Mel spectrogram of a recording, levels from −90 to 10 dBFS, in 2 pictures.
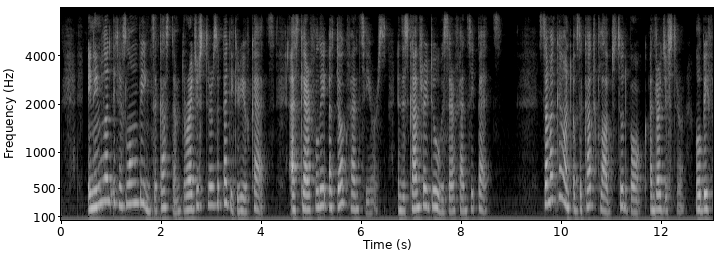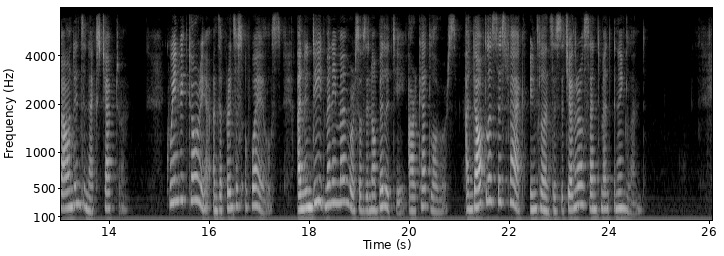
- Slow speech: No, average, 165 wpm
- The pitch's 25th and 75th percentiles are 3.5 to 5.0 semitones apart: Yes, average, 4.7 semitones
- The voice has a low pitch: No, high, 215 Hz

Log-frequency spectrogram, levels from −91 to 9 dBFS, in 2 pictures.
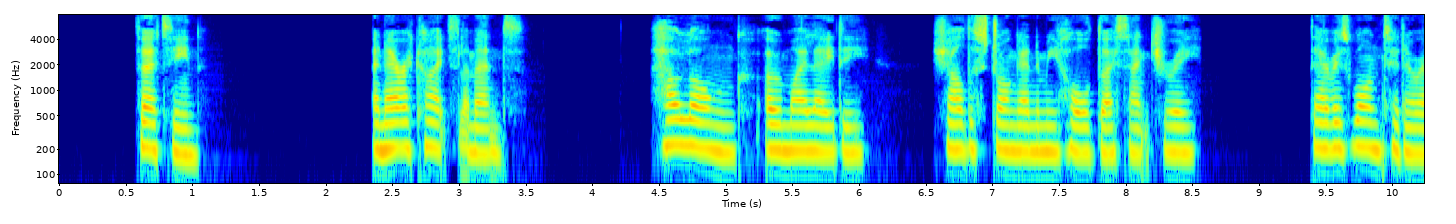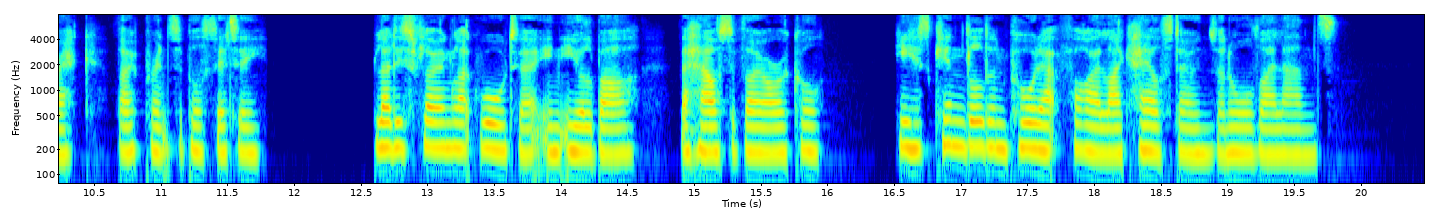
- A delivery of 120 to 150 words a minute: Yes, average, 145 wpm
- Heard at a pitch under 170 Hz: No, medium, 185 Hz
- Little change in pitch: Yes, narrow, 1.9 semitones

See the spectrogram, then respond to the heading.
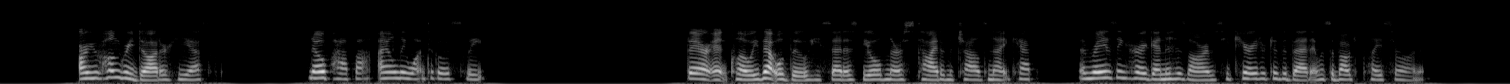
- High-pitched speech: Yes, high, 235 Hz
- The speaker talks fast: Yes, fast, 215 wpm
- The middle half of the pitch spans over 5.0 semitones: No, average, 3.9 semitones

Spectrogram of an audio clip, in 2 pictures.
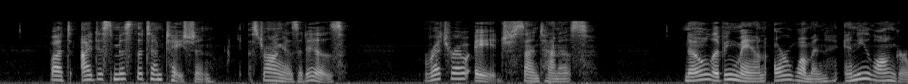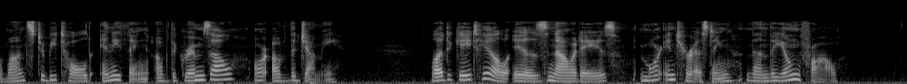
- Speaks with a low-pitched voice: No, medium, 175 Hz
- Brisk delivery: No, average, 140 wpm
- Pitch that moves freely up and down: Yes, wide, 7.0 semitones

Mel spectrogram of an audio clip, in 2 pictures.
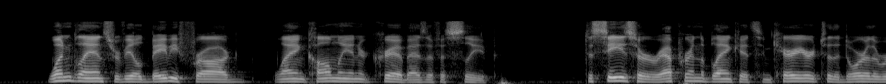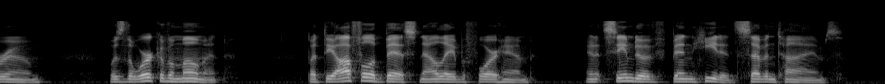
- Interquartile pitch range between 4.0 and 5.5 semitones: No, average, 3.3 semitones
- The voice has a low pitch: Yes, low, 125 Hz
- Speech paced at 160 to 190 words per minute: Yes, average, 180 wpm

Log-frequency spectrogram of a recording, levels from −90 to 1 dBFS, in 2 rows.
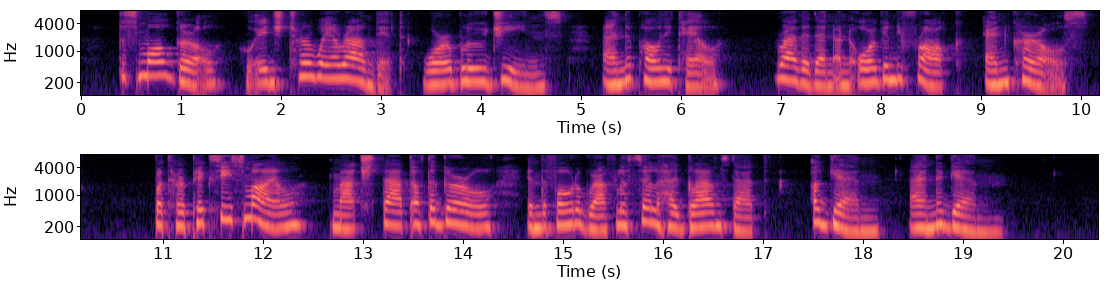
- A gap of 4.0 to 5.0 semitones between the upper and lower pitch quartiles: No, average, 3.6 semitones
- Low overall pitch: No, high, 200 Hz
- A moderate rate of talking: No, slow, 125 wpm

